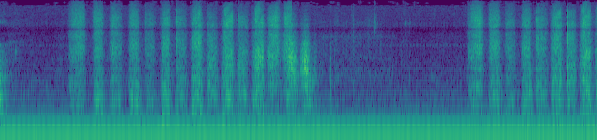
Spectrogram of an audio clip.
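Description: Kitchen knife sawing back and forth through a whole eggplant, cutting it into quarter-inch slices: a run of quick rasping strokes, about five a second, then a pause of a second or so, then more strokes near the end. A steady low hum runs underneath.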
